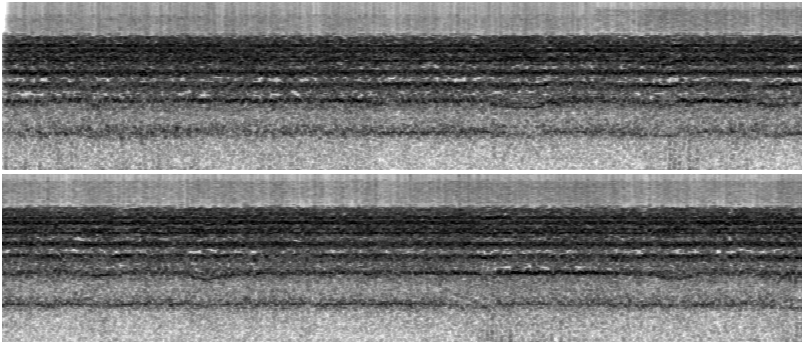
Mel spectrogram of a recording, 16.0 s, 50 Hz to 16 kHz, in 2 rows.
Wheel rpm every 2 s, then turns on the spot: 230, 230, 230, 220, 230, 230, 230, 220.
none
